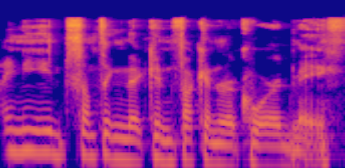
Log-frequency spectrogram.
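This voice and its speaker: A man chats bluntly on a podcast, cracking jokes and swearing often. His voice sits at an ordinary middle pitch. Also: lively intonation, normal speed, vocal fry, over a noisy crowd. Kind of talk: casual chat.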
